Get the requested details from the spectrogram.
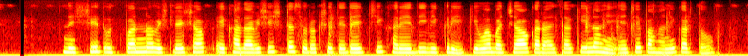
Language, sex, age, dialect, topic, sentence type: Marathi, female, 41-45, Varhadi, banking, statement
